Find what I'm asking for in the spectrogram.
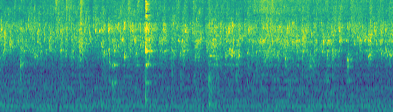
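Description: Fish fries in a hot pan, producing a continuous even sizzle with a faint low hum beneath and one brief clatter partway through.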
